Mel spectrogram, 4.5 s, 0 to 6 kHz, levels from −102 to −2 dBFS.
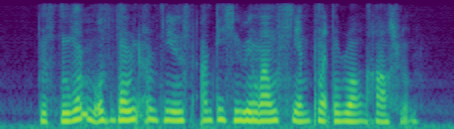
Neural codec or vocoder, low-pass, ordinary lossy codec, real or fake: autoencoder, 22.05 kHz, a latent of 192 numbers a frame, VITS, trained on many speakers; 5.4 kHz; none; fake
